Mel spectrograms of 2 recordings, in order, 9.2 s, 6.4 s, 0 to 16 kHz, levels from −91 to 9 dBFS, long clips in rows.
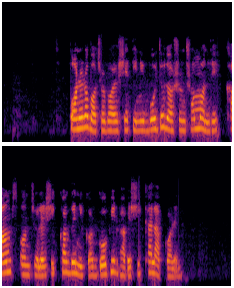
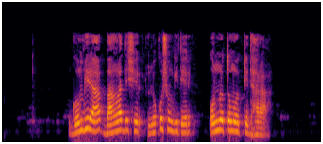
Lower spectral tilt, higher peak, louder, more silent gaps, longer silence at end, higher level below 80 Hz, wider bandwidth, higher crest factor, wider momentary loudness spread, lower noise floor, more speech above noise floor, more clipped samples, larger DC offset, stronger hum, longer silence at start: first, -6 dB/octave vs -4.5 dB/octave; about the same, -2 dBFS vs -2 dBFS; about the same, -19 LUFS vs -18 LUFS; neither; about the same, 1.05 s vs 1.05 s; about the same, -62 dBFS vs -60 dBFS; second, 6.8 kHz vs 8 kHz; about the same, 18 dB vs 18 dB; about the same, 10 LU vs 11 LU; second, -76 dBFS vs -80 dBFS; second, 58 dB vs 63 dB; neither; neither; neither; about the same, 1.35 s vs 1.35 s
